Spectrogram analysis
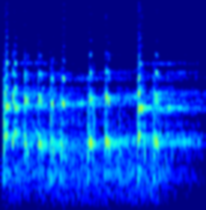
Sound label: sting eagle; Rust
